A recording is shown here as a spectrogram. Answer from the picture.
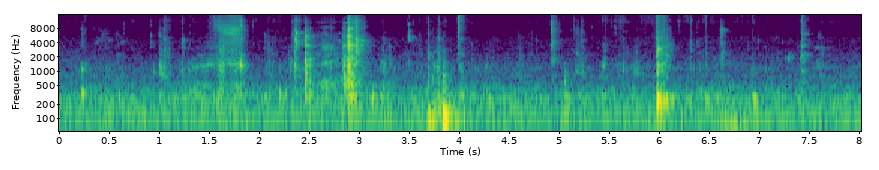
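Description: Close-up chewing of a mouthful of green onion kimchi, irregular wet mouth clicks and crackles, with a few sharper clicks about halfway through and the loudest one a little later.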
